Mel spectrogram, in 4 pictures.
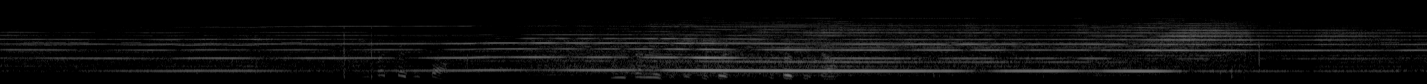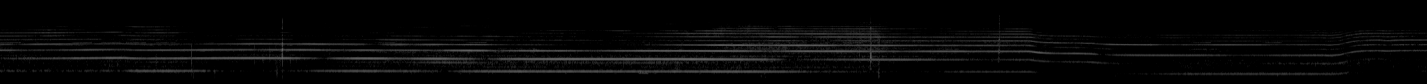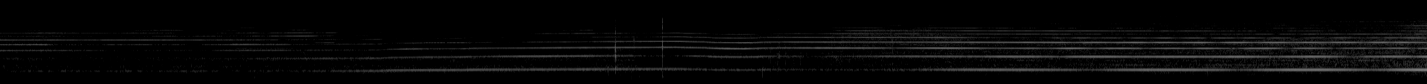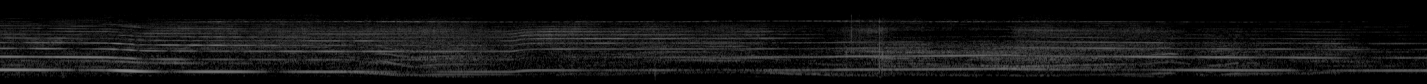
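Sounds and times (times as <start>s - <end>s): electric motor and propeller whine: 0.0s - 57.0s.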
